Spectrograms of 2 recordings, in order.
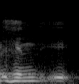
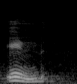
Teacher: The word Sindhu became Hind, and the word Hind turns into Ind because the aspirate Ha is missed and is made an inaspirate sound by the replacement of the H sound by the vowel sound. So He becomes E, and therefore the word Hind has become Ind.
